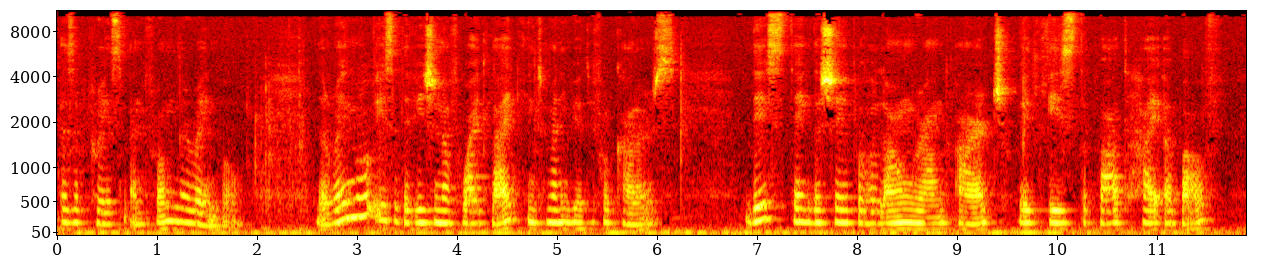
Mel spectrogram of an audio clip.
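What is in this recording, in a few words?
romania, International Dialects of English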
